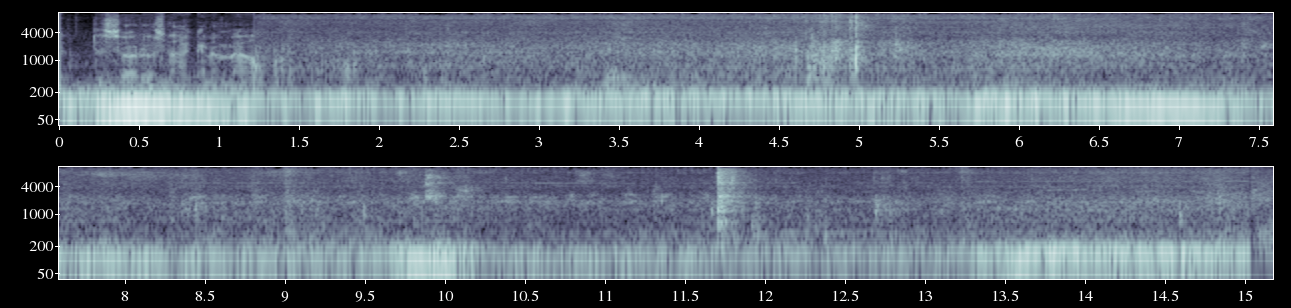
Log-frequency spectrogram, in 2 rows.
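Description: A Budget Coyote V8-swapped DeSoto car rumbles steadily on its first test drive in poor weather, a low continuous engine drone with a few swells, while people talk over it.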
